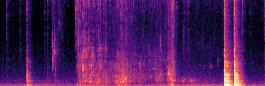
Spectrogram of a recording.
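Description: Liquid poured into glassware while refining silver scrap, a soft steady trickle with faint splashes, ending in a couple of sharper clinks and drips close by.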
